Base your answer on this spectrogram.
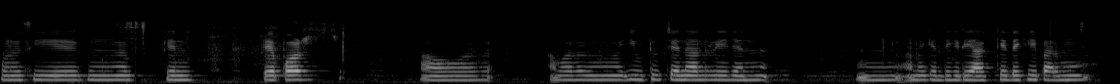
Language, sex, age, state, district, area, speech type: Odia, female, 30-45, Odisha, Bargarh, urban, spontaneous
